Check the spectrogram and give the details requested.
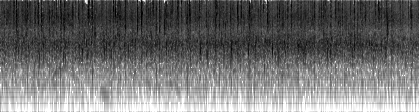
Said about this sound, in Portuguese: Uma salva de palmas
